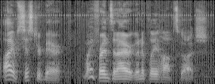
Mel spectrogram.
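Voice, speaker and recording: A man's voice: lowish voice, big pitch swings, moderate pace, creaky, a little hiss or hum, rough recording. A man voicing a young girl bear cub from a storybook, childlike, friendly and earnest. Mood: bright, friendly.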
